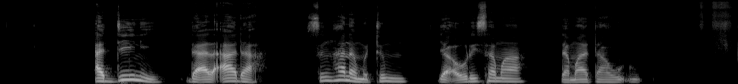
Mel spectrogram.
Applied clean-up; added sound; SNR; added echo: neural mask model Resemble Enhance denoiser.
